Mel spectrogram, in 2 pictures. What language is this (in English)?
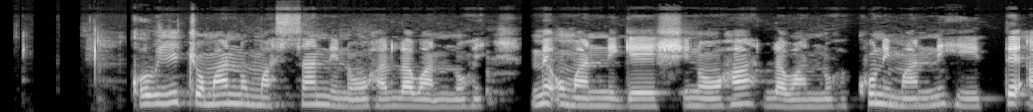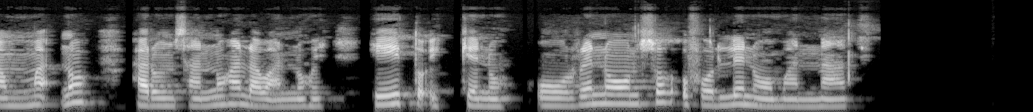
Sidamo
